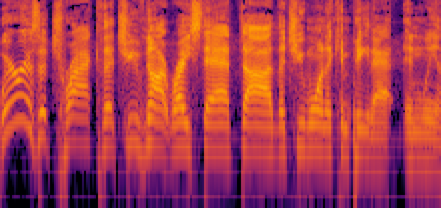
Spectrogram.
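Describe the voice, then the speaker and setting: Speaking in a Southern US accent, a man with a high-pitched, bright and sharp voice uses lively intonation, and the sound is dry and close with no echo. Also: moderate pace. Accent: Southern twang. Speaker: motorsports announcer. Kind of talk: interview.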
